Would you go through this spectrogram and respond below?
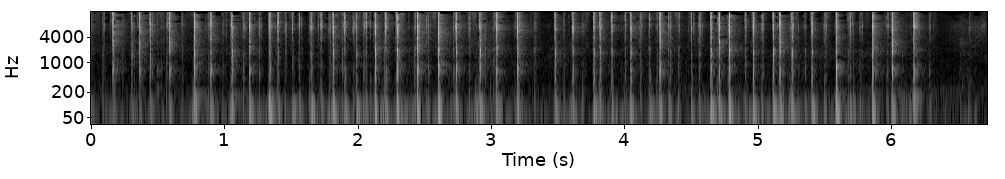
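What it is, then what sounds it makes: Slim aluminum and plastic keyboard being tapped. A slim wireless keyboard with an aluminum body and white plastic keys, held near the mic, is tapped and clicked rapidly and aggressively with the fingertips. A dense, fast stream of short, sharp clicks and taps sounds, each bright but with a soft low thump beneath and almost no ring. The tapping runs continuously for about six seconds before trailing off at the end.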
